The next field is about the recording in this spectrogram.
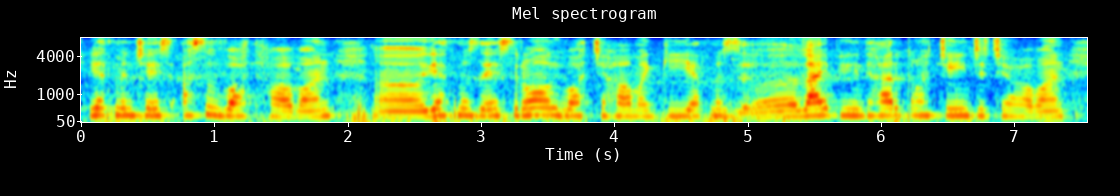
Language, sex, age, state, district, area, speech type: Kashmiri, female, 18-30, Jammu and Kashmir, Ganderbal, rural, spontaneous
